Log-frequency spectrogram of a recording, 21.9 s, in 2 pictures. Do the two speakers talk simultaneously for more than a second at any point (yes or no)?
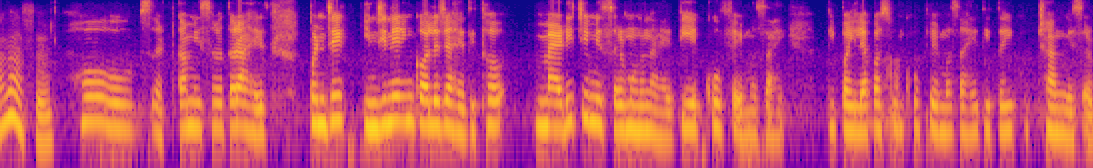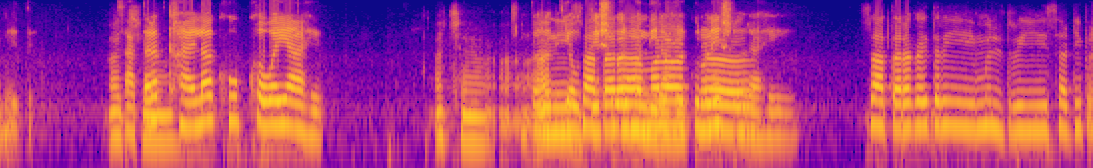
yes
